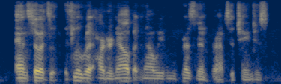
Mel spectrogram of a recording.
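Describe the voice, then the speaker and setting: With an American accent, a man speaks at a very fast pace, the sound dry and close with no echo. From United States. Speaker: design teacher. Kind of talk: casual chat.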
